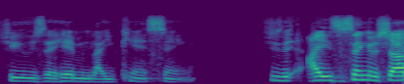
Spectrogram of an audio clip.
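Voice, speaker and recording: A very clean recording with a silent background, in a New York accent. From New York City, South Bronx. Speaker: rapper. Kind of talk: casual interview.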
